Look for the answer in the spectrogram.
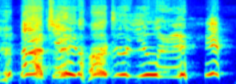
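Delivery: very high, very loud, shrill screaming outburst. Retelling a seller screaming at the speaker over a price, retelling a scream. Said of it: "he screamed at me".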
